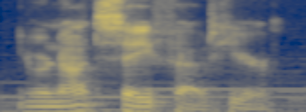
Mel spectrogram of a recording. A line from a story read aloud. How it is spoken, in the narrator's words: quietly lean into him and say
